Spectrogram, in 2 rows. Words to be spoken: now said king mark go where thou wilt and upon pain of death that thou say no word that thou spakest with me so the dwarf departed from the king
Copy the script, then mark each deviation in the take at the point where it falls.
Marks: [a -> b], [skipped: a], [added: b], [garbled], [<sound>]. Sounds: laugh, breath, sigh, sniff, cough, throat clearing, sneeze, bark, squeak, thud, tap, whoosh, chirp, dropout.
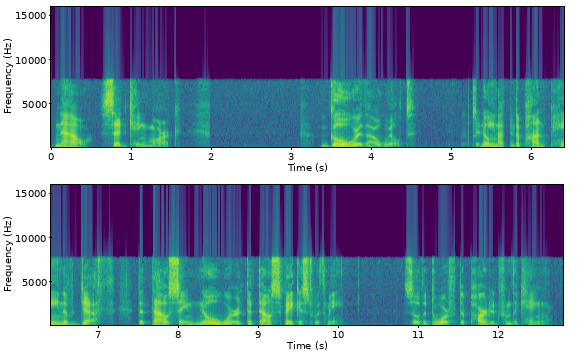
now said king mark go where thou wilt [garbled] and upon pain of death that thou say no word that thou spakest with me so the dwarf departed from the king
